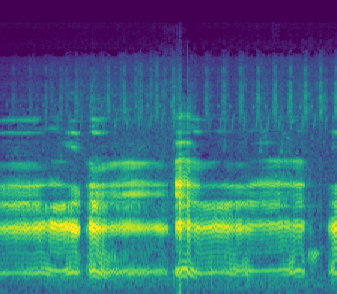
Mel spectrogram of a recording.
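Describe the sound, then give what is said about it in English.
A secretary bird, a bird of prey, gives loud, buzzy croaking calls, drawn out into three or four long rasping phrases with brief breaks between them, heard alone without any talking. “Meet the secretary bird, a bird of prey like no other on Earth.”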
